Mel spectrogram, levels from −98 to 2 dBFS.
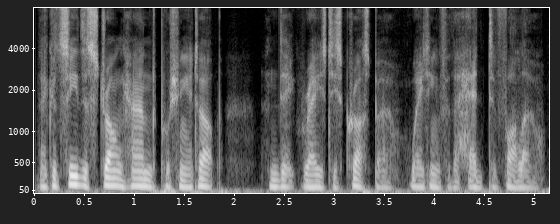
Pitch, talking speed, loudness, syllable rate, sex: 100 Hz, 245 wpm, -18 LUFS, 5.4 syllables/s, male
